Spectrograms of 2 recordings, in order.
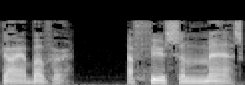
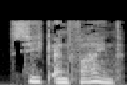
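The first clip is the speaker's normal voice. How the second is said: ghostly woman voice; 11 semitones higher, slower than usual. A narrator's reading. Woman's voice in vision.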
